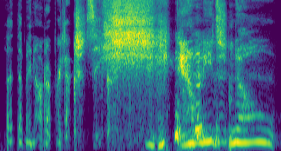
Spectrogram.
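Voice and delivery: hushed stage whisper. Pretend. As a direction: whisper it like a secret. Hushing the production secret.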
